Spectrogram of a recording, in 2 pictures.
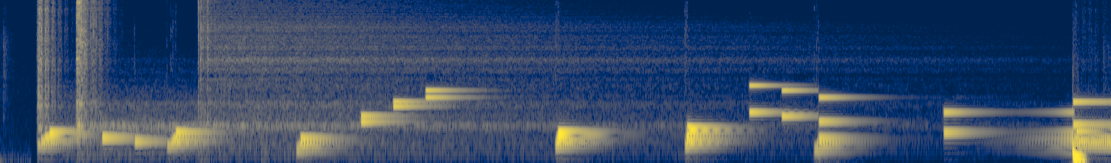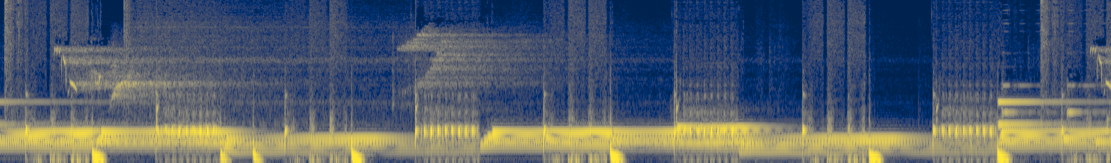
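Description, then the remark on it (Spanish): Glitch-genre electronic song built mostly from recorded sounds such as birdsong and a cricket, edited to sound like a synthesizer: sparse, chime-like tones step up and down with short pauses, then a dense, stuttering texture of chopped tones and sharp clicks takes over, loud and rhythmic, with no voices. “los sonidos que utilizan en toda la canción eh, son en su mayoría sonidos grabados, eh, por ejemplo el canto de los pájaros o, un grillo, y editados para que parezca un sonido de un sintetizador o un sonido electrónico.”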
